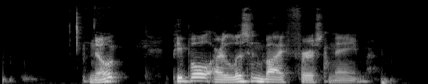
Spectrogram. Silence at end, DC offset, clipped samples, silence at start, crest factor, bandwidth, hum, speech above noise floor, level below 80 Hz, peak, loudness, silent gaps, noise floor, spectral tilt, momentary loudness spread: 0.4 s; under 0.1%; under 0.1%; 0.05 s; 18 dB; 15 kHz; none; 37 dB; -48 dBFS; -2 dBFS; -17 LUFS; none; -53 dBFS; -6.5 dB/octave; 18 LU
